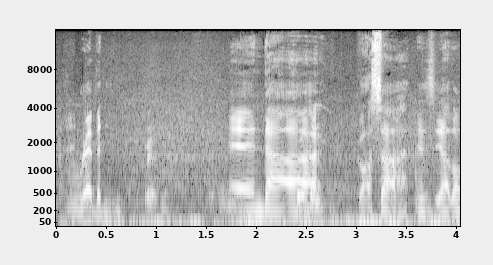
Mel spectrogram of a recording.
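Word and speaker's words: Wreben: it's spelt with a W. W-R-E-B-E-N. Webben. Reben.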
